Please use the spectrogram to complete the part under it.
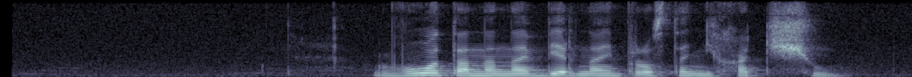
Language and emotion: Russian, angry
